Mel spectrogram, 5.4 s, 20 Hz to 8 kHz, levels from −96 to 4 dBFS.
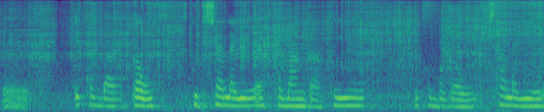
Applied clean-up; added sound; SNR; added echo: none; Tearing; 8 dB; none.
